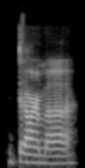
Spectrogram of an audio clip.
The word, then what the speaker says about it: dharma: that h is silent dharma h is silent samad gymkhana poncigar so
